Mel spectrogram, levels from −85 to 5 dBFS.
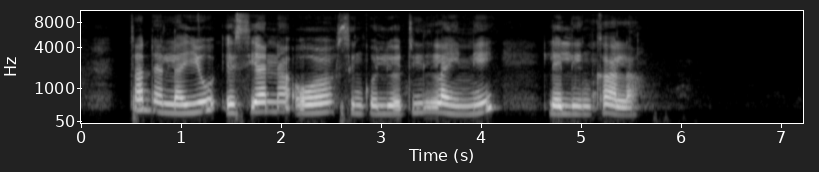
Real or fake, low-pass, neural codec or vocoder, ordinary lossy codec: real; 9.9 kHz; none; Opus, 64 kbps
